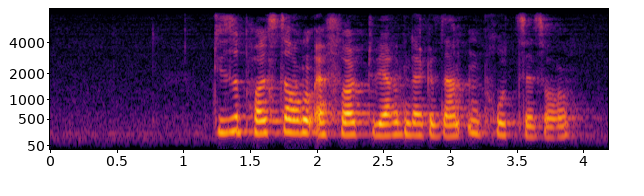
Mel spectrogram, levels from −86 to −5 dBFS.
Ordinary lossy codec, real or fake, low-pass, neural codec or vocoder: none; fake; 7.2 kHz; autoencoder, 48 kHz, 128 numbers a frame, DAC-VAE, trained on Japanese speech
